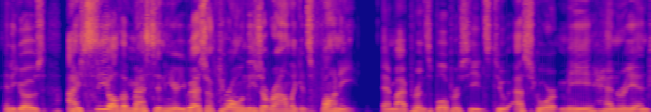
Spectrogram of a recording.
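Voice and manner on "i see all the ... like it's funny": higher-pitched, indignant mock telling-off; principal's scolding. Principal retold scolding the boys.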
